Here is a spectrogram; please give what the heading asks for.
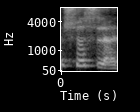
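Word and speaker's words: Schüssler: William Sussler, he's pronounced that way.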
